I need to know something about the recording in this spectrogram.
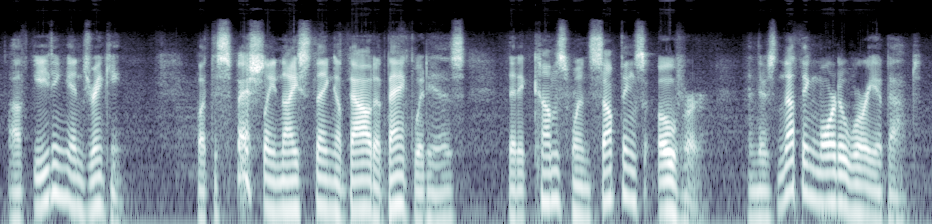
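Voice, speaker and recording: A man reading a children's story aloud as an audiobook narrator, in an expressive storybook style. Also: deep voice. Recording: dull, lo-fi audio.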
